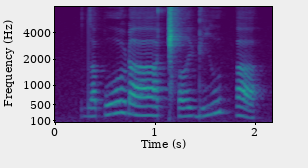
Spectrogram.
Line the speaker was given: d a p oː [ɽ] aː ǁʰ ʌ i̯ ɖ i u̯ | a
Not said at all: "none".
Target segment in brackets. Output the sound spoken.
ɽ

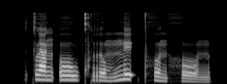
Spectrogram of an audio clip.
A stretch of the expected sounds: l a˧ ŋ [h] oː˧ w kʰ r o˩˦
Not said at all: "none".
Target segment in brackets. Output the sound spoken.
ʔ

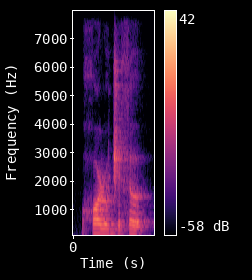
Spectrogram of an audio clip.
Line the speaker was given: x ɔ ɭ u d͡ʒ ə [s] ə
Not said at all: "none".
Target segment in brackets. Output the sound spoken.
s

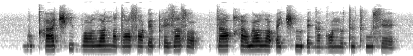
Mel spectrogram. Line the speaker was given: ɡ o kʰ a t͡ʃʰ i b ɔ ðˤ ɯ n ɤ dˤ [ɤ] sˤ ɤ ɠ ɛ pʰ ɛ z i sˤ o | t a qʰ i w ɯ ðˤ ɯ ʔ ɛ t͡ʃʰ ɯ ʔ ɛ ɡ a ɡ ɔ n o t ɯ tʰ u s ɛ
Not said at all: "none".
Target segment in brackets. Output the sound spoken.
ɤ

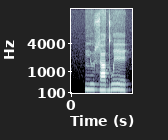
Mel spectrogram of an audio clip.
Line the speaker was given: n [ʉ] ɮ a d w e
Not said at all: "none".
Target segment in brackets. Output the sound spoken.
ʉ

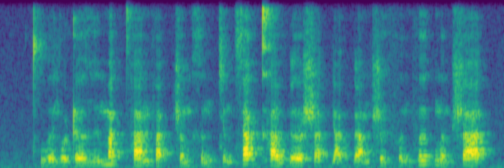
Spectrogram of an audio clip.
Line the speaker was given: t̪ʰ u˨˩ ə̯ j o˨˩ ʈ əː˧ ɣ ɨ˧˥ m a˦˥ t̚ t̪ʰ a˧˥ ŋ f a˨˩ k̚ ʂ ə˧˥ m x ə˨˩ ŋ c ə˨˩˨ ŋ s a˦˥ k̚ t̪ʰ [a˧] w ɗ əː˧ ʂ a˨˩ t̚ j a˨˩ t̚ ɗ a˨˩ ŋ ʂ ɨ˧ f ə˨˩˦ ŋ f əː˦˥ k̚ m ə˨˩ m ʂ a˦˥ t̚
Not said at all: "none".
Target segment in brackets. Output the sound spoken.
a˧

